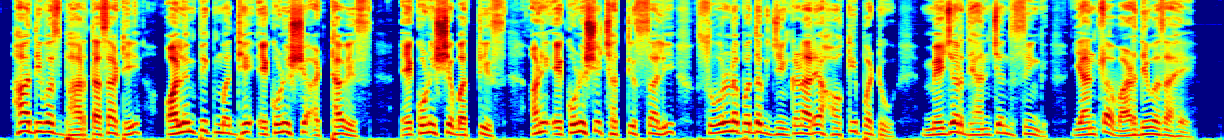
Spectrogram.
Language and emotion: Marathi, neutral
